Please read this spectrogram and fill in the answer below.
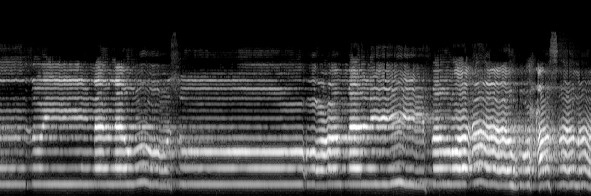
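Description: A man's voice reciting the Quran in the melodic mujawwad style, holding long high notes and winding into wavering ornaments, with short breaths between phrases.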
